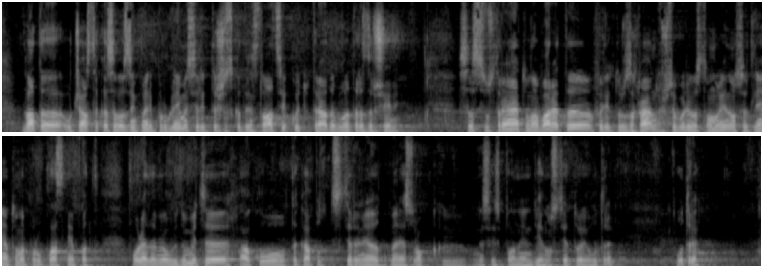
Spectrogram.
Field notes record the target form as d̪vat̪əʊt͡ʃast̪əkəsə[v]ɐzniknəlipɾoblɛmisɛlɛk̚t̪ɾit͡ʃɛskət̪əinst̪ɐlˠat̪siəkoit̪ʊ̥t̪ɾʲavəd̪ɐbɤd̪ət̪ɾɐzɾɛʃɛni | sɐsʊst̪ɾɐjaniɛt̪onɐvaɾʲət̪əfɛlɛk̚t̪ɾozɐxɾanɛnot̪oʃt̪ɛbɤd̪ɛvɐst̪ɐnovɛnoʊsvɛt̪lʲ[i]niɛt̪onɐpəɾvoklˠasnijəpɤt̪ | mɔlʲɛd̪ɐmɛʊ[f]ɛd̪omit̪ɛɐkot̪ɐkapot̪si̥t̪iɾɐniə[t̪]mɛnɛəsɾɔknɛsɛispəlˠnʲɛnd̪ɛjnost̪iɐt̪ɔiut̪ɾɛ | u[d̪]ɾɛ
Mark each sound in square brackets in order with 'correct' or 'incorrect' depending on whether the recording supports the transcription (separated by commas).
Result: correct, incorrect, incorrect, correct, incorrect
